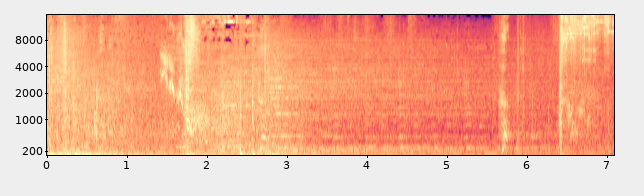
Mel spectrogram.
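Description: Confringo explosive spell in the video game Hogwarts Legacy: a loud booming blast with shattering debris at the start, a long rumbling decay, then two sharper bursts later.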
